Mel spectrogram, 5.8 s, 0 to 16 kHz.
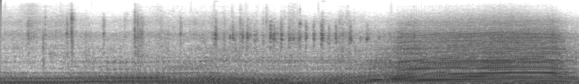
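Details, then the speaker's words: Ford F-150 under hard acceleration: a deep, raspy drone climbs steadily in pitch. The exhaust is open behind the resonator because the muffler and tailpipe slid off. "But it does sound cool. Maybe in the future."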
